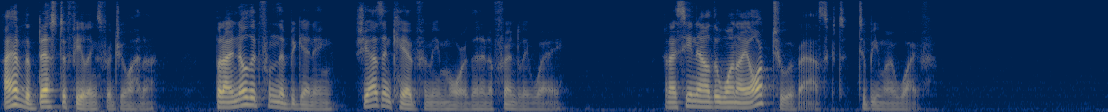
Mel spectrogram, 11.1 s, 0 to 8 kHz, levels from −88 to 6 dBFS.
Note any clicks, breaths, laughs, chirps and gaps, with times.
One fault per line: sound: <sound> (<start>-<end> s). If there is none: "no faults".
no faults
